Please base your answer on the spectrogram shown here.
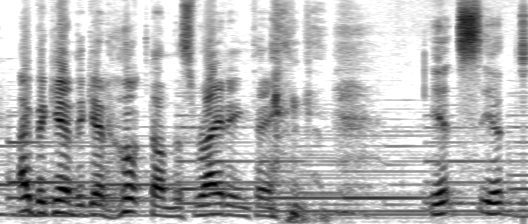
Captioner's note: laughing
